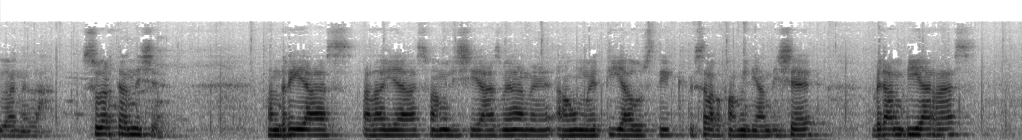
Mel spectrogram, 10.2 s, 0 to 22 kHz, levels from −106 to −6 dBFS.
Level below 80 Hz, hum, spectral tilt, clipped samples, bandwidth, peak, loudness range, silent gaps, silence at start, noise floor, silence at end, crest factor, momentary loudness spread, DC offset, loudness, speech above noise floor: -52 dBFS; none; -8.5 dB/octave; under 0.1%; 9.2 kHz; 0 dBFS; 2 LU; none; 0 s; -38 dBFS; 0.55 s; 16 dB; 11 LU; under 0.1%; -15 LUFS; 24 dB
